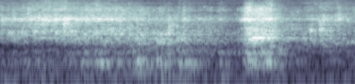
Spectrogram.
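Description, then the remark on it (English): Steady hiss of running water from a tap, with a brief louder splash near the end as the stream hits something. Fairly loud, no voices. “Uh, maybe a second splash.”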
